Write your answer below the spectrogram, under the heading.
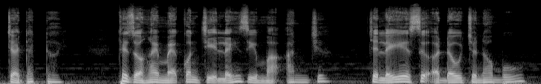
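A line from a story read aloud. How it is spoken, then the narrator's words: Sighing. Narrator (Vietnamese): Mận bấy giờ thở dài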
